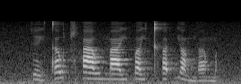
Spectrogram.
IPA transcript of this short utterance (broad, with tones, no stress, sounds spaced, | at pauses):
k e˨˩ j t̪ ɐ˥ w t͡sʰ aː˧ w m aː˨˧ j p ɐ˨ j kʰ ɐ˨˥ t̚ j ɐ˨˩ m j ɐ˨˩ m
